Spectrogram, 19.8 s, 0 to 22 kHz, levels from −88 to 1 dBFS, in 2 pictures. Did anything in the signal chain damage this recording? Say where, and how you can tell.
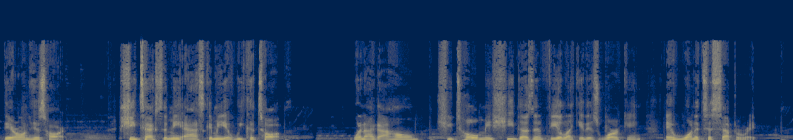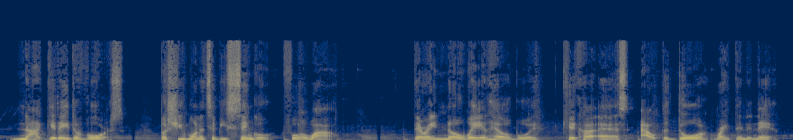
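Yes. The input gain was likely set far too high, with a fast limiter or compressor clamping it on every loud sound. Throughout, the gain pumping swings the gain by around 5 dB and leaves the dynamics squashed.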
